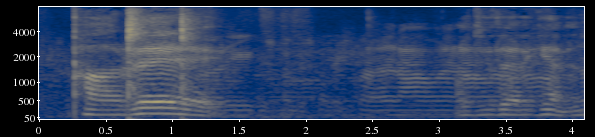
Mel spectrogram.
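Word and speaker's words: हरे: For example, Ha in Hare is a short syllable, but the Re is a long syllable because the vowel is A. So the word Hare is pronounced Hare.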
